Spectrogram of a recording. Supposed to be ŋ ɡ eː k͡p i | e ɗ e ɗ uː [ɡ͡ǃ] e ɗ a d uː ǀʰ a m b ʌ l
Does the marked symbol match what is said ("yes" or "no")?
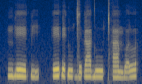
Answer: no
